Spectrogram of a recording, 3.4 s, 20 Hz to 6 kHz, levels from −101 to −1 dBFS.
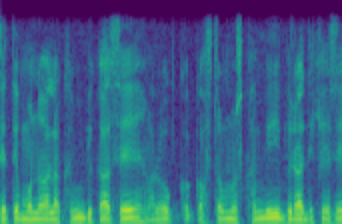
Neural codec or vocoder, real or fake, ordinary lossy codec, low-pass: none; real; none; 5.4 kHz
